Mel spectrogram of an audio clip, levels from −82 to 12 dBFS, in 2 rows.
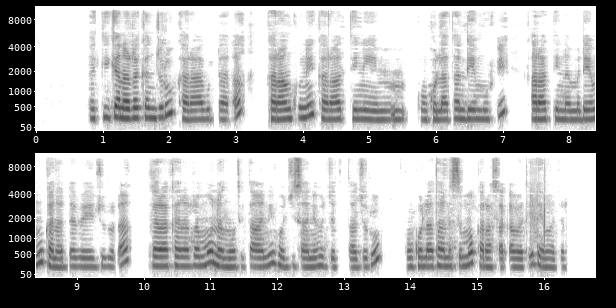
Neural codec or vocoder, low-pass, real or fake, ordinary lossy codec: none; 9.9 kHz; real; AAC, 32 kbps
